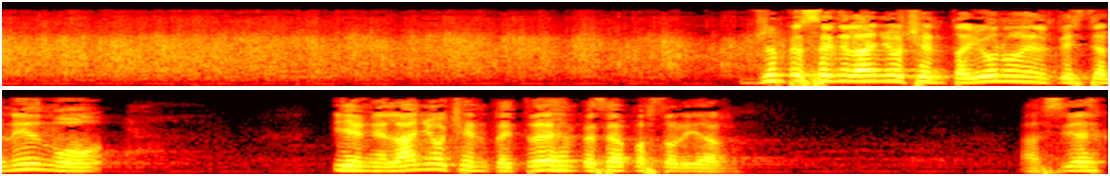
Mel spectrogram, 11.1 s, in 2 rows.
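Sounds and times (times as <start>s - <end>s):
audience applause in church: 0.0s - 4.2s
speech: 3.8s - 6.1s, 7.2s - 9.3s, 10.6s - 11.0s.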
